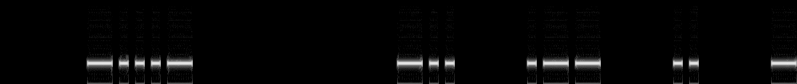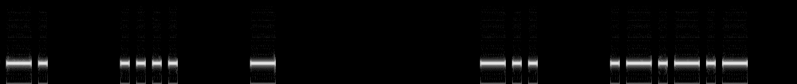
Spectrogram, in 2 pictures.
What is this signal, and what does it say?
Morse code, heard as a keyed tone, about 15 wpm, spaced as for 8 wpm, 1000 Hz. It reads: <BT> DWIGHT D.
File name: qotdfiles / 8wpm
